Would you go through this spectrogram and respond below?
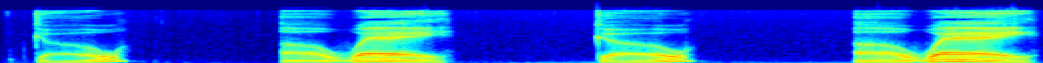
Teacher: your brain naturally inserts a W because go ends in a rounded shape. It becomes away. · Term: hidden W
